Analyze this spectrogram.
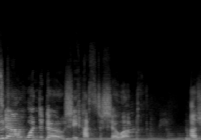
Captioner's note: laughs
